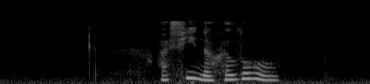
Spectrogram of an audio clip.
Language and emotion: Russian, positive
